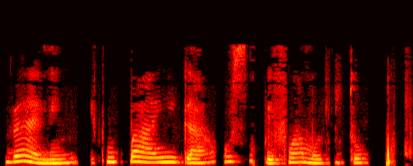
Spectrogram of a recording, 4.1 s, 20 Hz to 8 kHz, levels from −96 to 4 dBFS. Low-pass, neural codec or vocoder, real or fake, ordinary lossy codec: 7.2 kHz; none; real; MP3, 24 kbps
